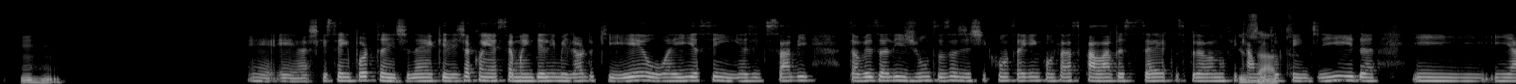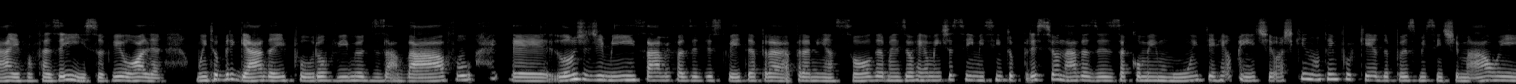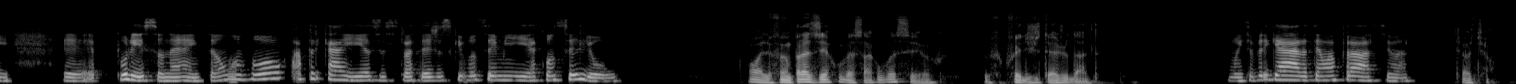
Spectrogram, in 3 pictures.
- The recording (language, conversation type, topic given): Portuguese, advice, Como posso lidar com a pressão social para comer mais durante refeições em grupo?
- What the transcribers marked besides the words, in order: tapping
